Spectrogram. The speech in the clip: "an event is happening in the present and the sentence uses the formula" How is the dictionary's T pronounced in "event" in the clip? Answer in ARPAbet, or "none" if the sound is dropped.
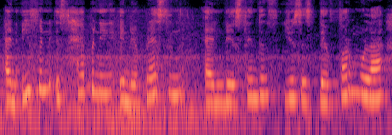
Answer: none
